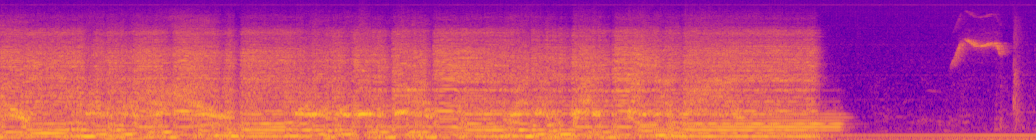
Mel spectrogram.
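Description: A live hardcore band plays heavy distorted electric guitar with drums and bass. The music stops abruptly about ten seconds in, leaving a low steady hum.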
